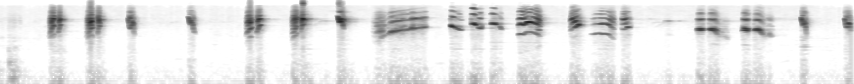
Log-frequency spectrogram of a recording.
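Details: Caged Oriental magpie-robin singing as a lure to get idle birds singing; short sharp chip notes spaced about half a second apart, then a rush of buzzy, warbled and swooping whistles before the clipped notes return.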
